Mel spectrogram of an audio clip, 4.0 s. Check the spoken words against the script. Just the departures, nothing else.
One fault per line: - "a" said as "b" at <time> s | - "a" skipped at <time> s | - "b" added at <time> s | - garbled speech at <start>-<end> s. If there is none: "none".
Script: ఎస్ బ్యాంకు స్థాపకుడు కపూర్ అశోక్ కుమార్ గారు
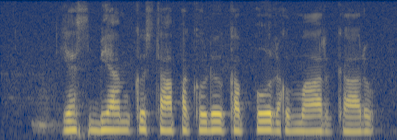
- "అశోక్" skipped at 2.8 s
